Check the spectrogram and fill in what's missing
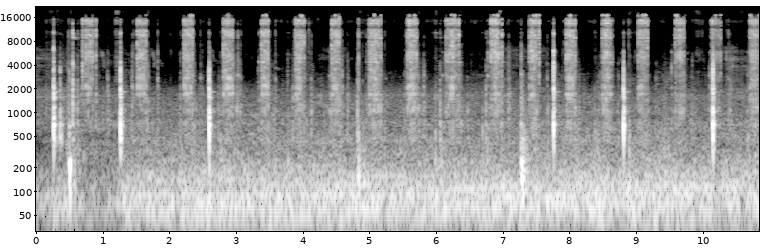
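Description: Rapid metallic ratchet clicks loosening a rear injector on a 12-valve Cummins engine come in short bursts, a steady ticking rhythm with a few sharper snaps, close up over a low background hum.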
